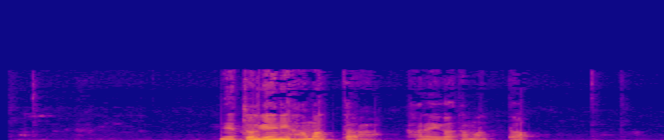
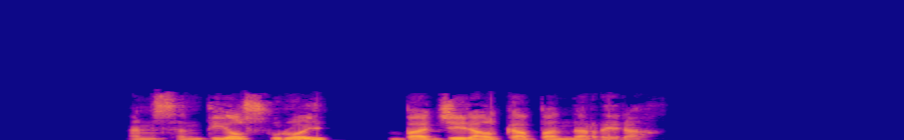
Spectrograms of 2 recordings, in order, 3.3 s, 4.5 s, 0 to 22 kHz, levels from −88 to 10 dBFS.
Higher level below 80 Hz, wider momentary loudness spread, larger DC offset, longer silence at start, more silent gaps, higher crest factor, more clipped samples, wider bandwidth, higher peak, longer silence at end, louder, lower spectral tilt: first, -38 dBFS vs -56 dBFS; first, 18 LU vs 13 LU; neither; first, 1.1 s vs 0.65 s; second, none vs 1.79-1.93 s; about the same, 18 dB vs 18 dB; neither; first, 11.5 kHz vs 7.8 kHz; second, -6 dBFS vs -2 dBFS; second, 0.7 s vs 1.25 s; second, -23 LUFS vs -18 LUFS; first, -7.5 dB/octave vs -4.5 dB/octave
